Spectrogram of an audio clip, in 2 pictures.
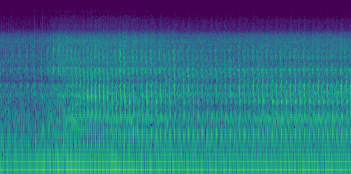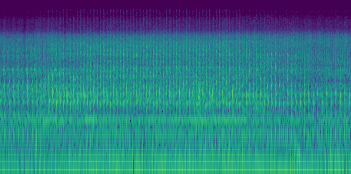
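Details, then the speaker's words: Daihatsu Gran Max petrol engine revved lightly from idle: rough, rapid knocking rattle, misfiring and lacking power, sound like something about to break; noise gone after repair. "pincang pincang juga terdengar suara kasar ya seperti ini"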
